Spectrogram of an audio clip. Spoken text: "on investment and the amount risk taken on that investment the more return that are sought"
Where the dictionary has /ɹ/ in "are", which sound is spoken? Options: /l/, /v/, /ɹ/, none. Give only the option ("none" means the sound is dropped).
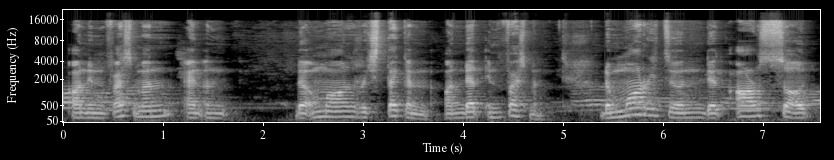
/l/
